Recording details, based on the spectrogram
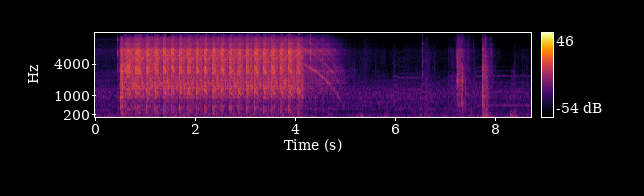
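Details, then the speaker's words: Nissan 240SX with freshly swapped replacement KA24DE, started fine earlier, now cranked with a little gas to reach operating temperature; even cranking pulses for about four seconds, never catches, crank no start; crew suspects something was disconnected. "What the fuck? It just started earlier. Give it a little bit of gas."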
